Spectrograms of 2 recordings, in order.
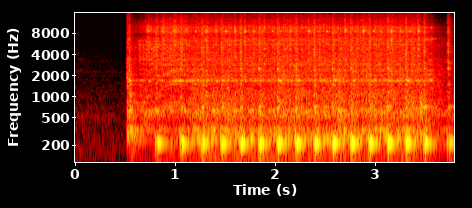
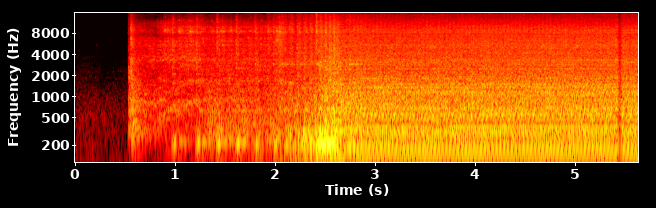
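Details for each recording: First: Small engine with ignition coil air gap set wide in a coil-gap test, no choke: starter turns it at an even four or five beats a second with no firing; cranks but won't start, spark present but weak. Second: Small engine after closing up the ignition coil air gap, started without choke: catches at once and settles into an even, steady run with no misses, then shuts down cleanly; healthy running.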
